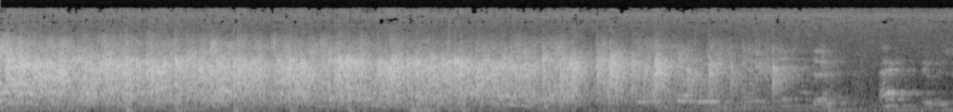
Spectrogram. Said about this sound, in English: In general, we give her another clap.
